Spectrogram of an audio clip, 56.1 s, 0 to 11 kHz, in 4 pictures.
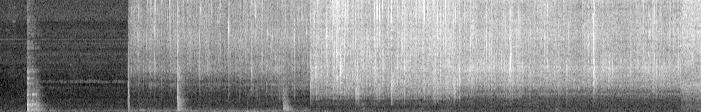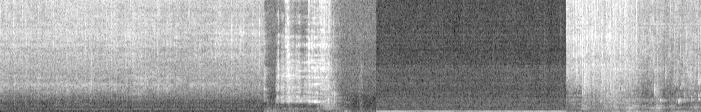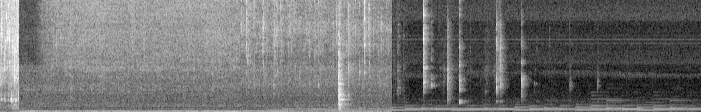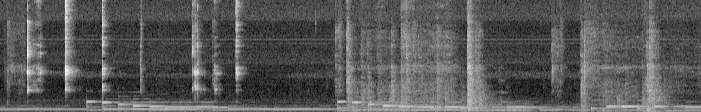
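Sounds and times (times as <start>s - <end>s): pasta poured into boiling water: 2.6s - 20.8s, 25.4s - 28.4s
food sizzling in a frying pan: 2.6s - 21.6s, 25.3s - 35.9s
steady low hum: 28.4s - 35.9s.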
